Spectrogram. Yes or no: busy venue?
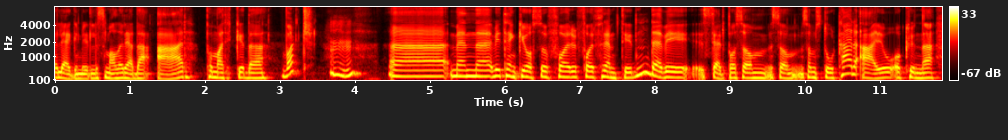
no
